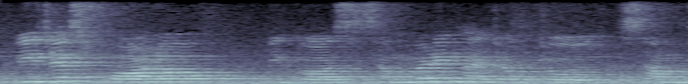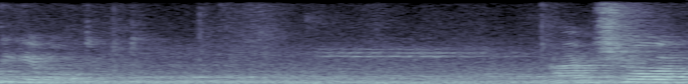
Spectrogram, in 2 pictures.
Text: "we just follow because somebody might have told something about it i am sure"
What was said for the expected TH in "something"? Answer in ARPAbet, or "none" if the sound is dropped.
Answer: T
